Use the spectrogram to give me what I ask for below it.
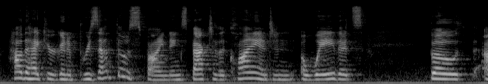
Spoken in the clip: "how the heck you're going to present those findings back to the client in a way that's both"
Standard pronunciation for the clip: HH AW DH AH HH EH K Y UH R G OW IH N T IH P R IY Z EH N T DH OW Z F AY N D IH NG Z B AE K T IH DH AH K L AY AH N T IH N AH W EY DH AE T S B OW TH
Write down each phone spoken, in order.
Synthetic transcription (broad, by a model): HH AW DH AH HH EH K Y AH R G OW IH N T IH P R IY Z EH N DH OW Z F AY N D IH NG Z B AE K T IH DH AH K L AY AH N T IH N AH W EY DH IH T S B OW TH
